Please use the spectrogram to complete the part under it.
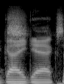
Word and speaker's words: Gygax: I know I always mispronounce his name, and I think it's Gygax. – Yeah, Gygax.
